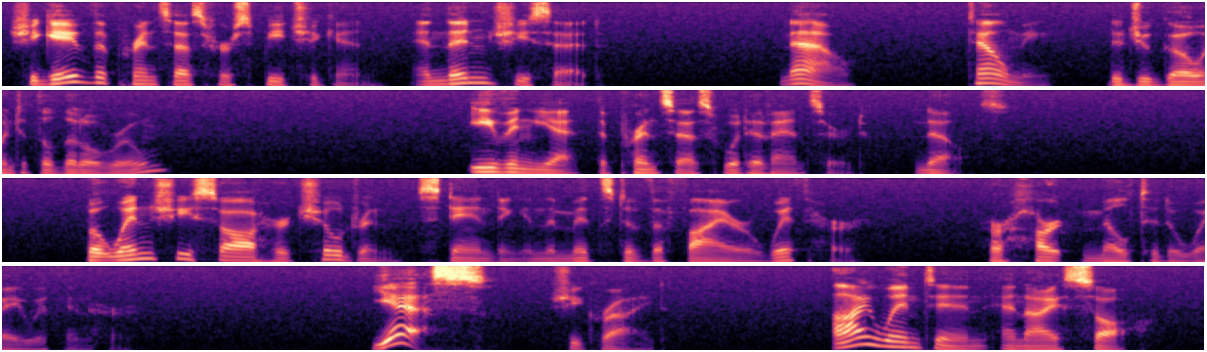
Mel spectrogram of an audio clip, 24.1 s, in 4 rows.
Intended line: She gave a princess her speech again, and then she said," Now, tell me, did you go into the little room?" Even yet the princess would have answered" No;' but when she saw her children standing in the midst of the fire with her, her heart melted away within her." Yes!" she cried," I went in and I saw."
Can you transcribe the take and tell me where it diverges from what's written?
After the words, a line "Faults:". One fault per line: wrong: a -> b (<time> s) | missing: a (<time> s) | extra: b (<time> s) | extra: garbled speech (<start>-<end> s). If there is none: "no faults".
She gave the princess her speech again, and then she said," Now, tell me, did you go into the little room?" Even yet the princess would have answered" No;' but when she saw her children standing in the midst of the fire with her, her heart melted away within her." Yes!" she cried," I went in and I saw."
Faults:
wrong: a -> the (0.5 s)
